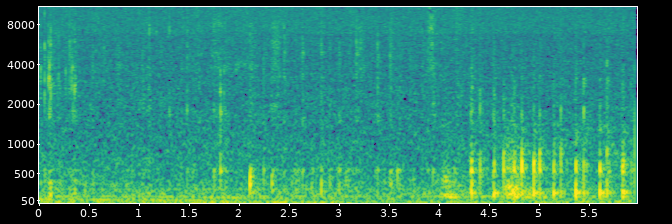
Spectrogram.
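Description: Long nails tap along the side and lid of a dark plastic collagen supplement tub with a white label as it is held and turned in the hands. Faint, soft patter and handling noise give way after about four seconds to a quick run of sharper, hollow plastic taps with a mid tone around 650 Hz. Each tap dies away almost immediately.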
